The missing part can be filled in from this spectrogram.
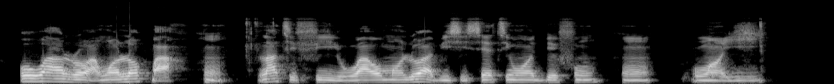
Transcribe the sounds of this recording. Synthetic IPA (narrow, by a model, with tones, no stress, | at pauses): o˦wa˦ɾɔ˧a˨w̃ɔ̃˧ɔ˧lɔ˦k͡pa˨˦hũ˨ | la˦ti˧fi˧i˨wa˧ɔ˧mɔ̃˧lo˨˦a˦˨bi˨˦si˨sɛ˦ti˦w̃ɔ̃˦ɡ͡be˧fũ˦hũ˦ | w̃ɔ̃˧ji˨˦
